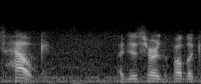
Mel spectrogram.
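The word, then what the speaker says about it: Houck: anyway next up Tanner Hawk 89 Tanner is pronounced Hal I just heard the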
